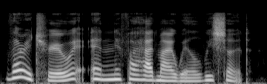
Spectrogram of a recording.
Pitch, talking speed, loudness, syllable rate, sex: 205 Hz, 225 wpm, -16 LUFS, 4.6 syllables/s, female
